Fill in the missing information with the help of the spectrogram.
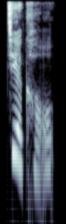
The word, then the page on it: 借口: jiè kǒu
